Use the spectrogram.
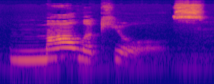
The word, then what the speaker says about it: molecule: see molecule molecule and the word molecule has a silent e at the end there's our new world word molecule practice saying that MA let q molecule any idea what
